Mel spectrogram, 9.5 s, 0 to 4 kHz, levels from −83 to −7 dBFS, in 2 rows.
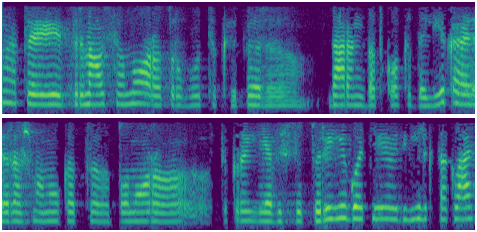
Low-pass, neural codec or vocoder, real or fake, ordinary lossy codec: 3.6 kHz; none; real; AAC, 16 kbps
